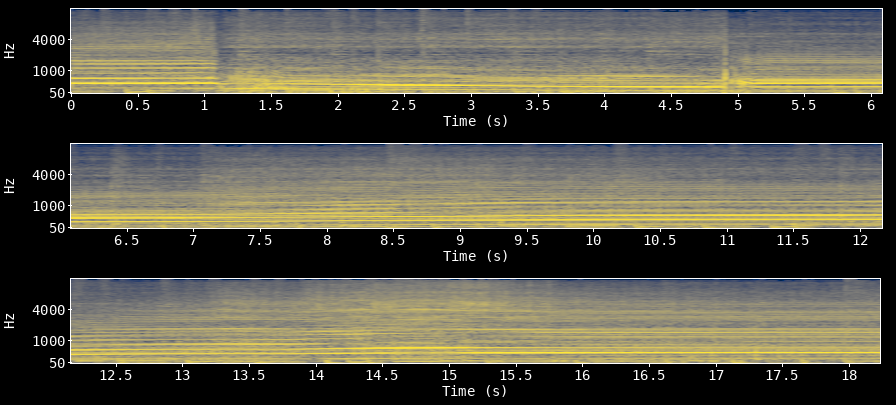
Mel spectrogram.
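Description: Sportbike engine running hard at highway speed. Its pitch drops over a few seconds from about a second in, then climbs slowly as the bike accelerates and holds steady near the end.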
